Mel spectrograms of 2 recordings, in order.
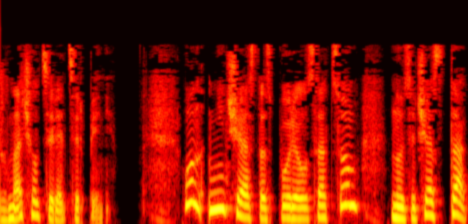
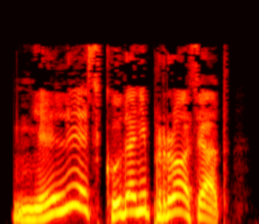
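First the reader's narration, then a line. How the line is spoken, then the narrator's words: Yelled. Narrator (Russian): заорал стоик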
